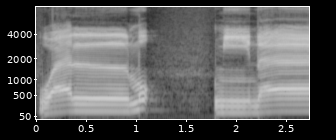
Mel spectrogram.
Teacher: putus bunyinya dari pangkal tenggorokan. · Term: hamzah sukun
